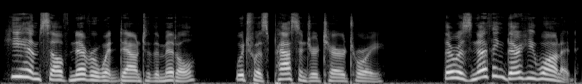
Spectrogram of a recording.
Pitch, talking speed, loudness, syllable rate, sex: 215 Hz, 185 wpm, -16 LUFS, 6.3 syllables/s, female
